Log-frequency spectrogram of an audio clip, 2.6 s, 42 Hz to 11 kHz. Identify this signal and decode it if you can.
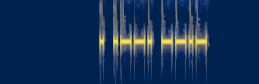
Morse code, heard as a keyed tone, about 34 wpm, 700 Hz. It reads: EPQ
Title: USA Call Sign Postfixes - 3 Letters 35wpm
